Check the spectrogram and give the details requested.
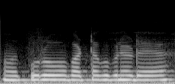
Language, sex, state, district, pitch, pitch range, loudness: Marwari, female, Rajasthan, Nagaur, 205 Hz, 205-210 Hz, -12 LUFS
